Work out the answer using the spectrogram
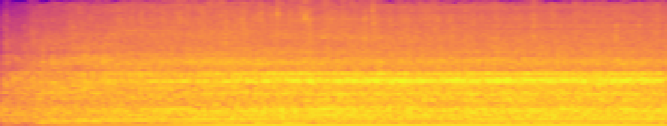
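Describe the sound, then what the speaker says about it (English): A kitchen blender whirs steadily while butter is blended slowly into hollandaise, its motor building from a low start into a loud, constant hum with a faint mechanical whine, no voices. "I'm going to start the blender and blend in the rest of the butter really slow."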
